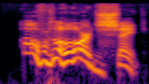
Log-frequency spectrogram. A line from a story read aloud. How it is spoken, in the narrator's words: cried the police detective, laughing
